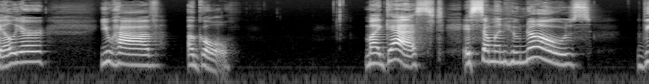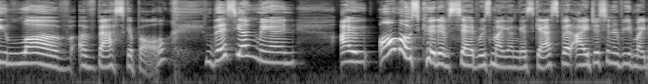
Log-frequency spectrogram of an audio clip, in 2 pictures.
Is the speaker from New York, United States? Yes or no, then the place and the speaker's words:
no; North Louisiana, United States; where I grew up in North Louisiana.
